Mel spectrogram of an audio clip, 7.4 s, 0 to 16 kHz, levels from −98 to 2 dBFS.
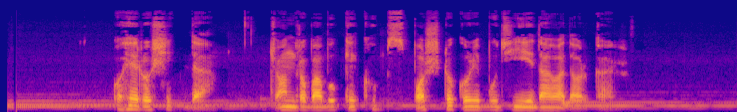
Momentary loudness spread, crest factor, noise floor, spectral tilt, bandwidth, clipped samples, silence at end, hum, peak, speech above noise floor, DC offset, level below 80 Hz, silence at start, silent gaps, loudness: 20 LU; 20 dB; -45 dBFS; -5 dB/octave; 11.5 kHz; under 0.1%; 0 s; none; -4 dBFS; 22 dB; under 0.1%; -56 dBFS; 0.05 s; none; -23 LUFS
